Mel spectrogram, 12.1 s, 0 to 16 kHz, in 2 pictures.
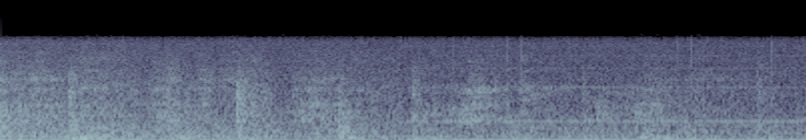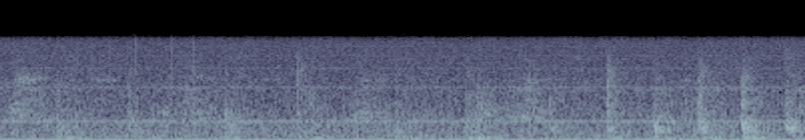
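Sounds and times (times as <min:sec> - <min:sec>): trainers tapping on floor: 0:10.6 - 0:12.0.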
